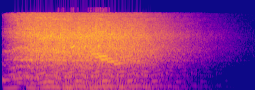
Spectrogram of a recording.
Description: enter portal; the arena

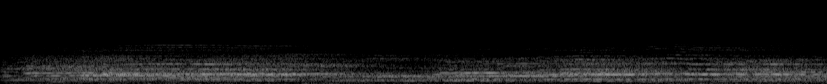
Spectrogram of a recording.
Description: MOANING, poltergeist

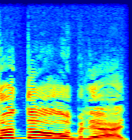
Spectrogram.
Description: attack, troll

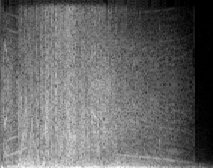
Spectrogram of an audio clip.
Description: electro

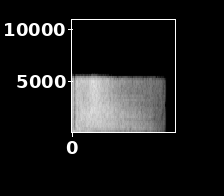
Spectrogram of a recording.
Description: shot

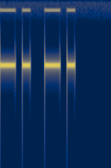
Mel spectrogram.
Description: beeper

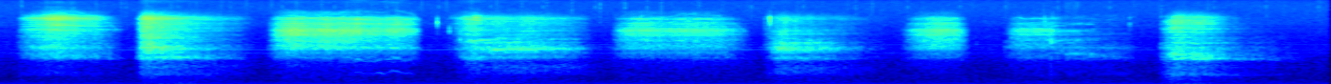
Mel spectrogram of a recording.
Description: breathe slow

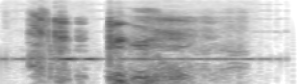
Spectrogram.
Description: child pain

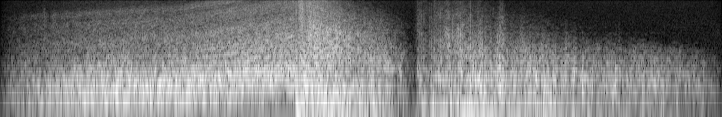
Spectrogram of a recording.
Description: beam in

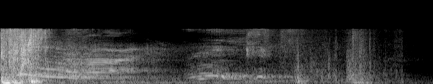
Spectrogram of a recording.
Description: grunt legbreak

